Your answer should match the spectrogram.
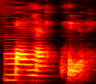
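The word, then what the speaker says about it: молоко: we have the word milk which is malacho mala we only stress the stress is only at the at the end on the last vowel that's why we say o at the end but ah in the middle okay and um letter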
